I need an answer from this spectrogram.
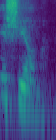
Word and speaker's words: ischium: i used to say see my bomb it's the ischium so ilium ischium pubis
